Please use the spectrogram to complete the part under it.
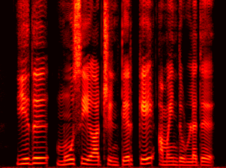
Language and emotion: Tamil, neutral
